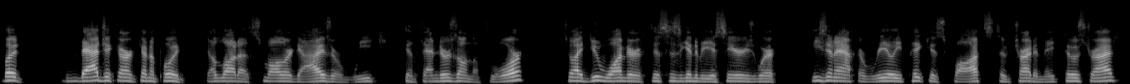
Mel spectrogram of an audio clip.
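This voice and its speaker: A man's voice: on the high side, steady tone, brisk, sharp tone, dry recording. A man losing his voice, talking through basketball analysis as a podcast guest, thinking aloud with many restarts and ums.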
